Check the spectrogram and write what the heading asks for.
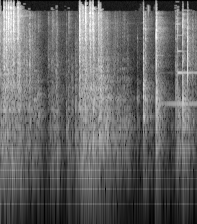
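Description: A capsule toy gacha machine being turned: a dense run of ratcheting plastic clicks and rattles, then a couple of sharp clacks near the end as the mechanism finishes its turn.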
